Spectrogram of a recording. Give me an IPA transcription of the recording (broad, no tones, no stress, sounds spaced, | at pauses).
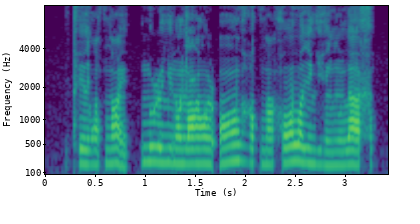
tʰ e ə̯ ʎ ɔ̃ tˤ n ẽ | n u ɭ ɯ lʲ ɯ ɾ ɔ̃ lʲ ʕ ɔ̃ː ɭ ʔ ɔ̃ː lˠ ɦ ɤ tˤ n ɔ̃ x ɔ lˠ iː lʲ ɦ ẽ ʎ ũ l a x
